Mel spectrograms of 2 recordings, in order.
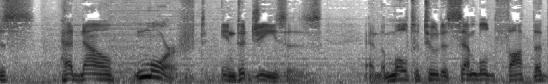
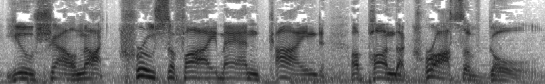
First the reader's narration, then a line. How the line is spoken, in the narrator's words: took a deep breath and bellowed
